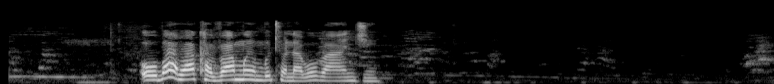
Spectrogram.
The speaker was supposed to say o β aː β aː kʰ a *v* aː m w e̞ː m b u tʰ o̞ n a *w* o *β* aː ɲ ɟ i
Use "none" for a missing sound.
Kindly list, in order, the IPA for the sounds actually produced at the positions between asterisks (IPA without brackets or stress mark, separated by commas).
v, β, β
